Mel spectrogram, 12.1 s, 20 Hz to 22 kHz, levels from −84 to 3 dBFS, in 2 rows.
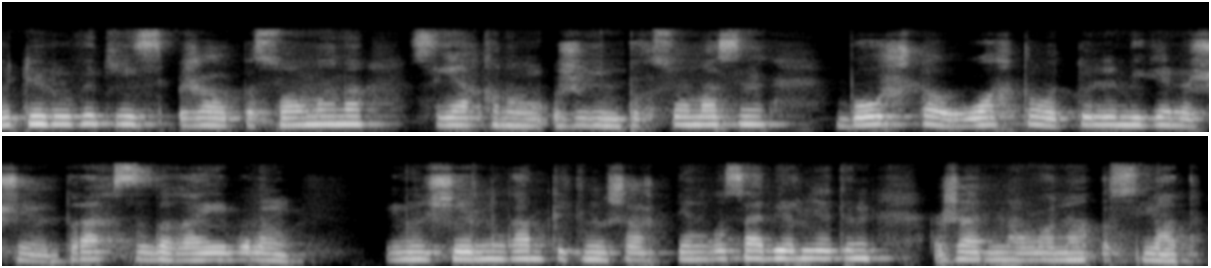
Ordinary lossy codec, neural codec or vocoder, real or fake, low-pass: none; codec, 44.1 kHz, 2.6 kbps, DAC; fake; 9.9 kHz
